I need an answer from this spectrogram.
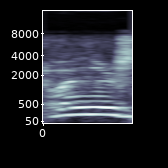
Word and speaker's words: Euler: So the ingredient here is something, first off, called Euler's number. And it's pronounced "oiler", like as in the Houston Oilers, but spelled E-U-L-E-R. And Euler's number is represented with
